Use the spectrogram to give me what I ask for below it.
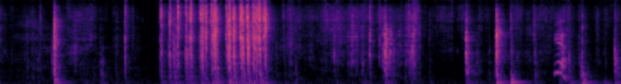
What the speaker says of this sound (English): let's try a quick shuffle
